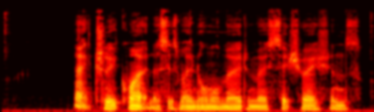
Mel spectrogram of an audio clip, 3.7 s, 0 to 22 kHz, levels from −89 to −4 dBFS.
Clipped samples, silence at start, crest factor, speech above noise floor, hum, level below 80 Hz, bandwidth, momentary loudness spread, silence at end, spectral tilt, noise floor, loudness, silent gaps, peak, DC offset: under 0.1%; 0.75 s; 20 dB; 35 dB; none; -58 dBFS; 16 kHz; 7 LU; 0.15 s; -5 dB/octave; -65 dBFS; -30 LUFS; none; -12 dBFS; under 0.1%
